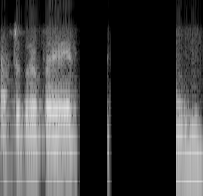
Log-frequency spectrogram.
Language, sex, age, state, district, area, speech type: Tamil, female, 60+, Tamil Nadu, Cuddalore, rural, conversation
